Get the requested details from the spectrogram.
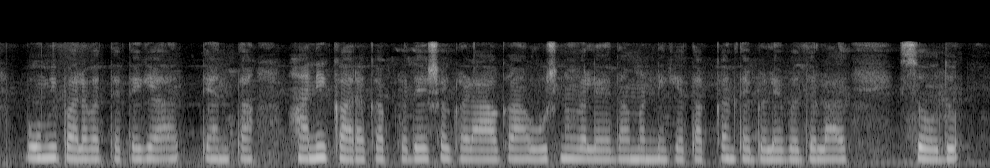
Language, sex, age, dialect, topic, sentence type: Kannada, female, 18-24, Central, agriculture, statement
